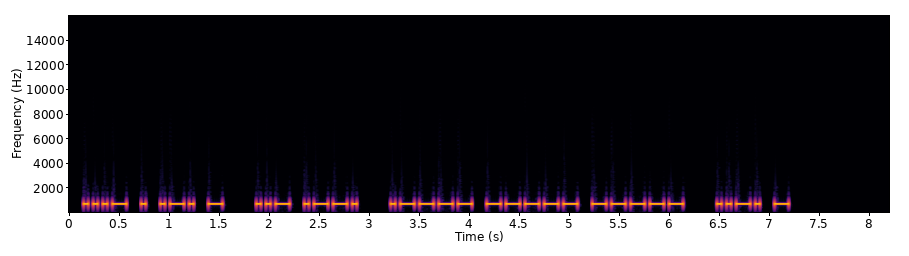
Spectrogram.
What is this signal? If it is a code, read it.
Morse code, heard as a keyed tone, about 25 wpm, 700 Hz. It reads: VERT UP 100 FT
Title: Practice QSO - Exchange 2 - Info - 25wpm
